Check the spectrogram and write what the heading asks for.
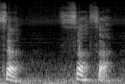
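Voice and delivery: "Th" as a bare voiceless puff; isolated TH. Shown as a demonstration. Teacher isolating the ending for learners, bare "Th". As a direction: push air over the tongue, "Th". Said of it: "It's strength".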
